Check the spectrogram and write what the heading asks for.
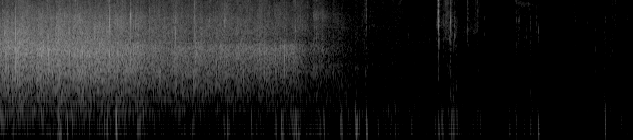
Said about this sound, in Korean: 그리고 우리 교회에도 청인부 두 분이 오셨는데 고맙습니다. 큰 박수를 한번 모시겠습니다.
